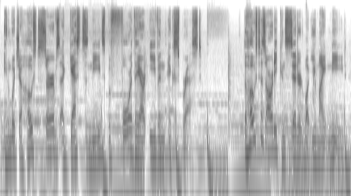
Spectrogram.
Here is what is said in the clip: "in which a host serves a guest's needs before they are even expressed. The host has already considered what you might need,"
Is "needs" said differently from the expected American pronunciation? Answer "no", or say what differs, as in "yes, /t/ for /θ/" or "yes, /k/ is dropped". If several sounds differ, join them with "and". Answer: no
